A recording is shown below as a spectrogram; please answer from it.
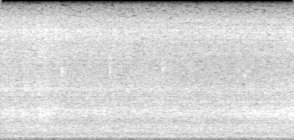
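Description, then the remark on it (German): A steady, soft rush of gentle waves on a calm sea, an even hiss of water with no distinct wave breaks, continuing unchanged throughout with no voices. “Höre dem Rauschen des Meeres zu.”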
